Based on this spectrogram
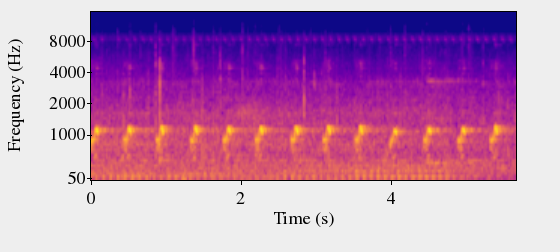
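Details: White-breasted waterhen giving a steady series of short, hollow, mid-pitched notes, each with a slight upward inflection, repeated a little over twice per second throughout, with quiet background hiss.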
